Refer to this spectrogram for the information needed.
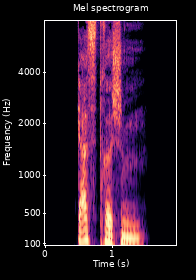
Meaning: strong dative masculine/neuter singular of gastrisch
- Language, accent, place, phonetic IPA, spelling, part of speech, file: German, Germany, Berlin, [ˈɡastʁɪʃm̩], gastrischem, adjective, De-gastrischem.ogg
